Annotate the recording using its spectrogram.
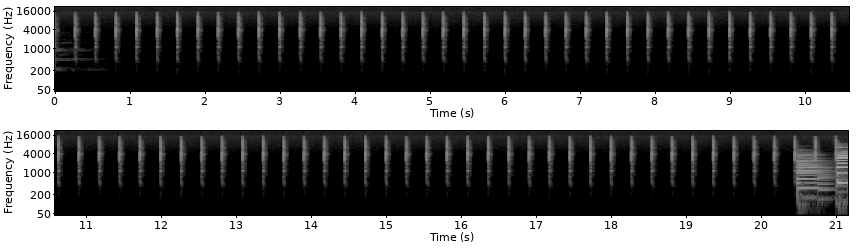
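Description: A metronome clicking steadily at a fast tempo, about three to four sharp clicks a second, while the last piano notes die away at the start.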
